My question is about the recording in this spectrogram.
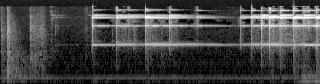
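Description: A small brass hand bell rung by hand: after a light knock at the start, four separate rings about a third of a second apart, then fast continuous ringing near the end.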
